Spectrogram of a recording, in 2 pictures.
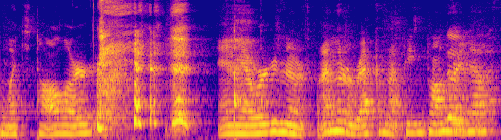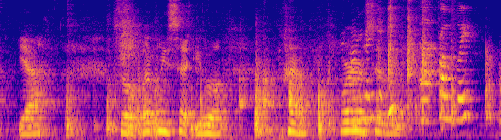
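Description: A boy talks and laughs close by.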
